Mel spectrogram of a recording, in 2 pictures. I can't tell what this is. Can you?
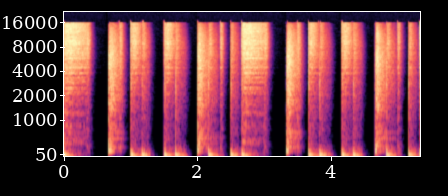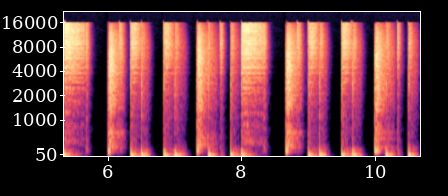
Drumloop with fx processing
